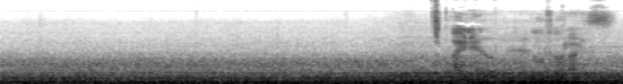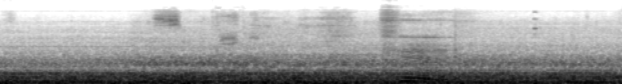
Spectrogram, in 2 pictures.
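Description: A car's engine and tyres rumble steadily on a smooth road, heard from inside the car.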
